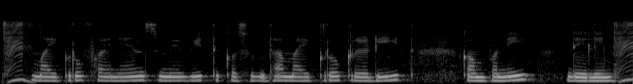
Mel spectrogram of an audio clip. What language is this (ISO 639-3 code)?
bho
